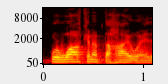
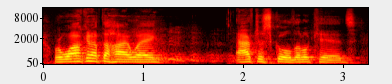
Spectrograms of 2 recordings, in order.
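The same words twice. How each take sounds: First: Said in the usual way. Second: Laughing. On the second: Real, not acted. Repeats the line, laughing.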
